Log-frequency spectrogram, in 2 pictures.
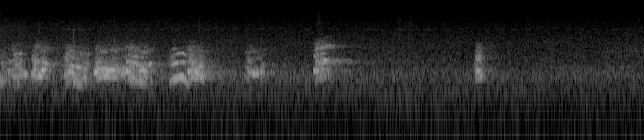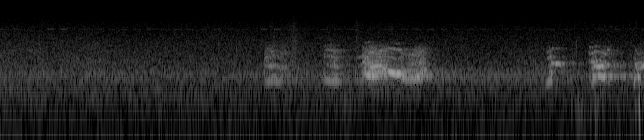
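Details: A distant hunting hound on a trail on a November evening gives bursts of loud, booming, bawling barks, several in quick runs, with quiet pauses between.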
